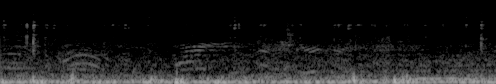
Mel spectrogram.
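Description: Indistinct voices over a steady low rumble, with a few light clicks.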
